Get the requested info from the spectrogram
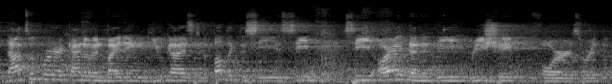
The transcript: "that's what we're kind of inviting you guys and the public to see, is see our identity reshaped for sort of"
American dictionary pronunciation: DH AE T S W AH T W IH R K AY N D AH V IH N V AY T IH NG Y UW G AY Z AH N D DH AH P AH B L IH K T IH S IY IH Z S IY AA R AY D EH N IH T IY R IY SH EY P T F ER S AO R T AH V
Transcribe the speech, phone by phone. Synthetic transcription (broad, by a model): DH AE T S W AH T W IH R K AY N D AH V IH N V AY T IH NG Y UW G AY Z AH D DH AH P AH B L IH K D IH S IY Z S IY AA R AY D EH N IH T IY R IY SH EY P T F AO R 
